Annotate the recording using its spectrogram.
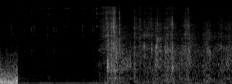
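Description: A loud rushing noise cuts off abruptly just after the start, then faint light clicks and rustles, like small handling sounds.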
